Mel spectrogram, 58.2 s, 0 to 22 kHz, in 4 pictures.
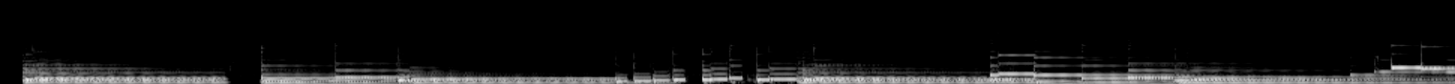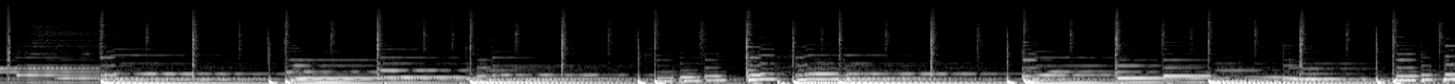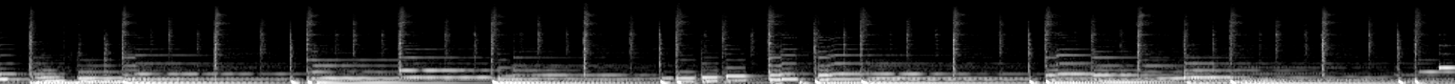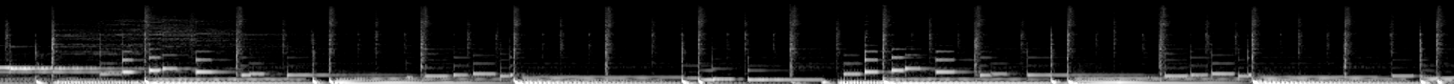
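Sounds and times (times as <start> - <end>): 
chill lofi jazz music: 0.2 - 58.1.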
